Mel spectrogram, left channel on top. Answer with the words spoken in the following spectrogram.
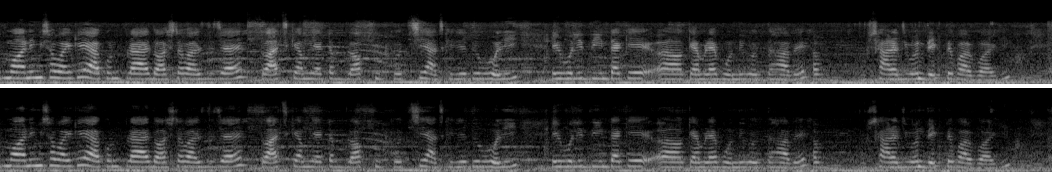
morning সবাইকে। এখন প্রায় 10টা বাজতে যায়। তো আজকে আমি একটা ব্লগ শ্যুট করছি। আজকে যেহেতু হোলি, এই হোলির দিনটাকে ক্যামেরায় বন্দি করতে হবে, সারা জীবন দেখতে পারবো আর কি।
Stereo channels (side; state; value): both; normal; correlation 0.84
